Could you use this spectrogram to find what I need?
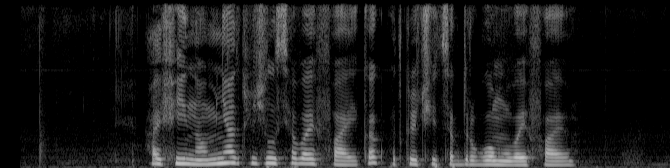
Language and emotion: Russian, neutral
